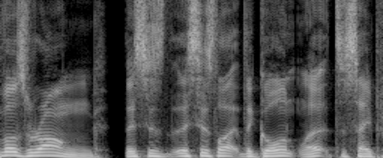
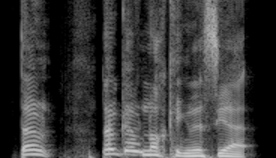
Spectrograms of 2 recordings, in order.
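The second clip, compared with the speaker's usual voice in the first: voice cracking up high mid-line; 8 semitones higher than usual. Defending the prediction video's planning to your co-speaker Dex, with your voice breaking. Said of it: "That voice break".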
